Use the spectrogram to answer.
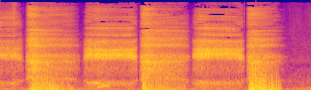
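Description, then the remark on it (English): A voice imitates a man on a customer service call breathing heavily into his microphone: about five loud, rasping inhales and exhales in a steady rhythm, with no words spoken. “And then he was breathing into his mic some more.”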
